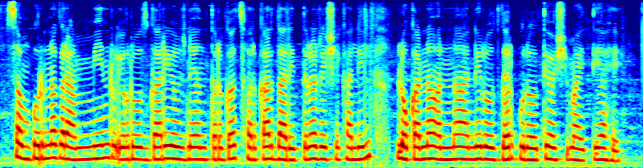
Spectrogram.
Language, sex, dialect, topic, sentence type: Marathi, female, Varhadi, banking, statement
